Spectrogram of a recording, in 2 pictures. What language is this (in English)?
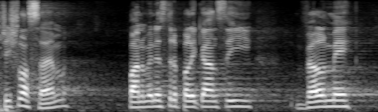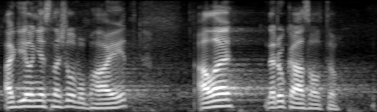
Czech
